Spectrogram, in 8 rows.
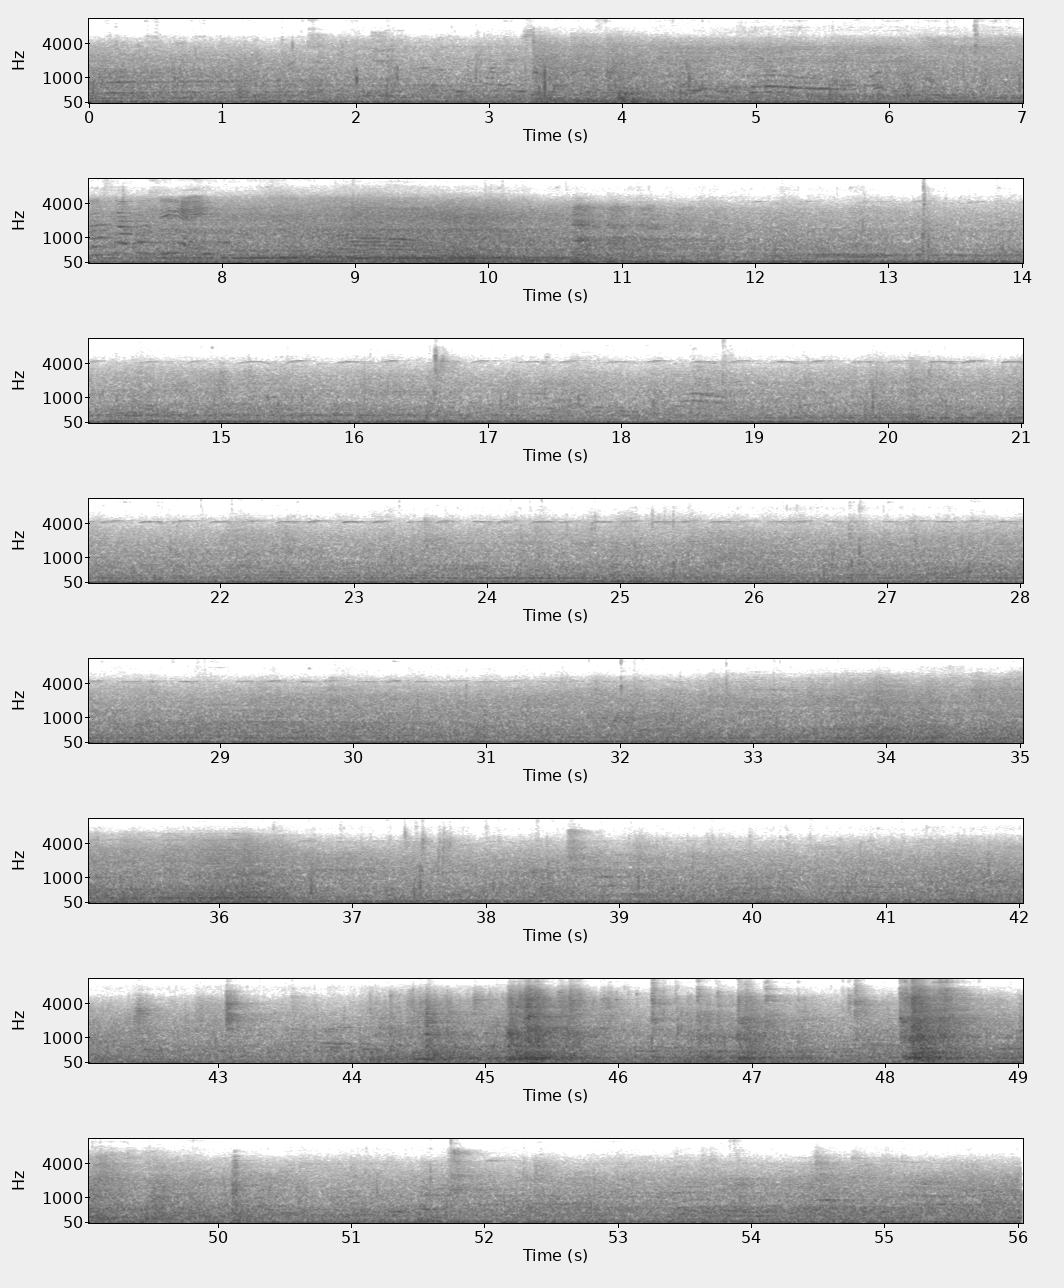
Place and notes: Ascolto il tuo cuore, città. I listen to your heart, city. Several chapters **SCROLL DOWN FOR ALL RECORDINGS** - “Shopping au marché ouvert sur la place at the time of covid19” Soundwalk
“Shopping au marché ouvert sur la place at the time of covid19” Soundwalk
Chapter XXXI of Ascolto il tuo cuore, città. I listen to your heart, city.
Thursday April 2nd 2020. Shopping in the open air square market at Piazza Madama Cristina, district of San Salvario, Turin, twenty three days after emergency disposition due to the epidemic of COVID19.
Start at 10:44 a.m., end at h. 11:11 a.m. duration of recording 26’58”
The entire path is associated with a synchronized GPS track recorded in the (kml, gpx, kmz) files downloadable here:
Torino, Piemonte, Italia, 2 April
